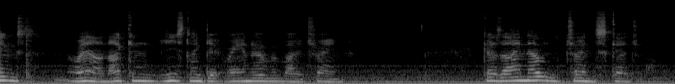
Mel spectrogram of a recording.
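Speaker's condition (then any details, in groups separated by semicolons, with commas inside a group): Cerebral palsy; cannot stand beyond 10 minutes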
